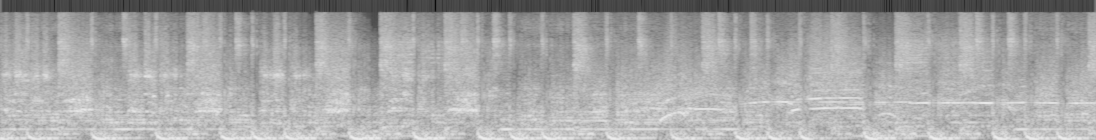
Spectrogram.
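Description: Live hip hop through a club PA, very loud, with a heavy bass beat and a rapper's voice over it.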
